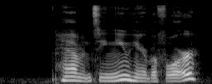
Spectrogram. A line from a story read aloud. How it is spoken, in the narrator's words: growled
